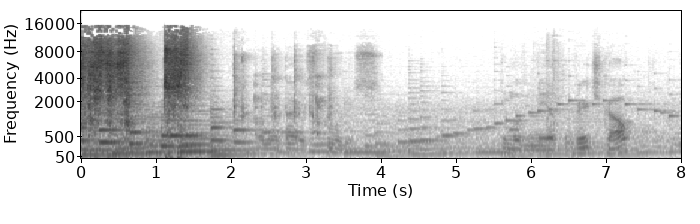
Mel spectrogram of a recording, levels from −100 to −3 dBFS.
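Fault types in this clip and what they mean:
Nothing stood out on listening; no fault of any kind could be heard anywhere in the clip.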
